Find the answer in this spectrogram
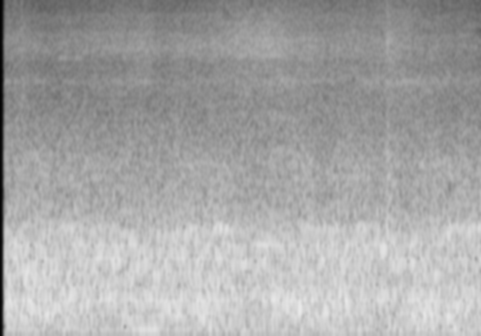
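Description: Shinkansen train at a station platform, giving a loud, steady rushing noise without a break.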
